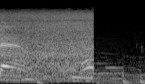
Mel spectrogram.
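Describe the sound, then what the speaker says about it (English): The 25-metre Phayao waterfall, which falls from a limestone cliff on Doi Phra Mon in Phayao National Park, Thailand, gives a steady, loud rushing roar that stops abruptly after about a second, leaving faint low thumps. "The landmark of the Phayao National Park is the Phayao waterfall"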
